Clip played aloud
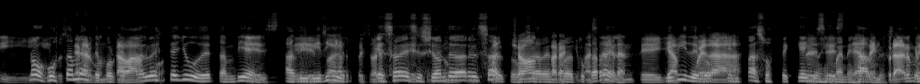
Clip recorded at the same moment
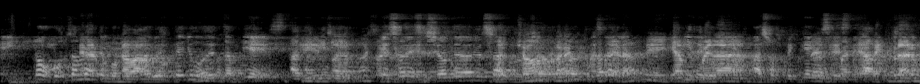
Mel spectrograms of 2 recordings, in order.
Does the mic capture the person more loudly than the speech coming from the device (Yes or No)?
No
